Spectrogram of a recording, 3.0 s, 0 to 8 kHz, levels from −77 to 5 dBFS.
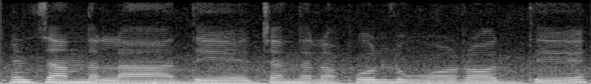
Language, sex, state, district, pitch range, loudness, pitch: Chakma, female, Tripura, Dhalai, 195-210 Hz, -14 LUFS, 200 Hz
